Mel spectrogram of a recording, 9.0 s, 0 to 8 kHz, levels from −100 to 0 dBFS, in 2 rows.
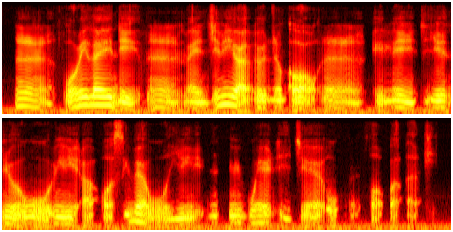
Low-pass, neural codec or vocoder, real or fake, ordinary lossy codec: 7.2 kHz; autoencoder, 22.05 kHz, a latent of 192 numbers a frame, VITS, trained on many speakers; fake; none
